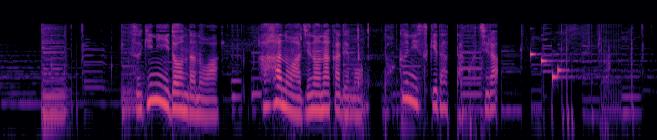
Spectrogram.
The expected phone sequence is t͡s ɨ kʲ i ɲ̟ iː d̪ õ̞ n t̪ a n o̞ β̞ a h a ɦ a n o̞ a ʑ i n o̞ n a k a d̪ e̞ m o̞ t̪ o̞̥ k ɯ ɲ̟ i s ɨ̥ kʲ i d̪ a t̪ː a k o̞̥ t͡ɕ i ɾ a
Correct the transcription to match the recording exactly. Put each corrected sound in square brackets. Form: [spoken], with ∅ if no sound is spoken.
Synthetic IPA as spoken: t͡s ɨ [ɡʲ] i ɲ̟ iː d̪ õ̞ n [d̪] a n o̞ β̞ a h a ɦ a n o̞ a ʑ i n o̞ n a k a d̪ e̞ m o̞ t̪ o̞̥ k ɯ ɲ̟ i s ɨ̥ kʲ i d̪ a t̪ː a k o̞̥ t͡ɕ i ɾ a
